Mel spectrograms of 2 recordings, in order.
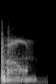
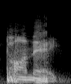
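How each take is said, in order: First: The name is said with one syllable. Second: The name is said with two syllables. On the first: The speaker calls it wrong. "A lot of people mispronounce it and say corn pone, but, you know, that's wrong" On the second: The speaker calls it right. "Yeah, pony"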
